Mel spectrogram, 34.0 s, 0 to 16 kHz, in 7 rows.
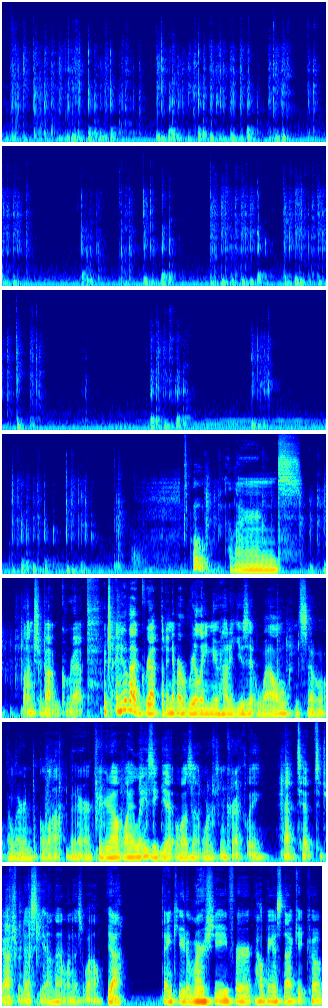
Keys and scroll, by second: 10.0 Right, 17.6 Up, 18.0 super+1, 20.8 Tab, 20.9 super+9, 26.3 super+1, 28.3 Tab, 29.1 Escape, 29.6 super+9.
